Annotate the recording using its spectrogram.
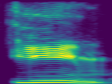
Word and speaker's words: Eyam: How do you say it? EYAM. – So, like, if English made sense, right? You'll be EM. But yeah. But no. It's EM, apparently. EAM, so I even wrote it out in my notes how to say it, and then I didn't know how to read that. – There is no I in EM.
